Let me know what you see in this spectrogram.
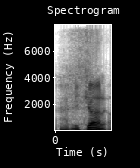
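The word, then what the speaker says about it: Michał: Et donc, tu prononces assez mal son prénom. – Michal. Ah ouais, c'est Michal.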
